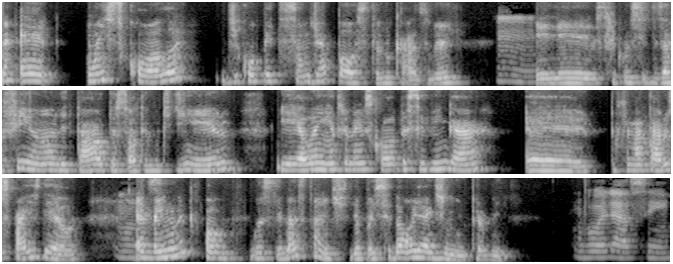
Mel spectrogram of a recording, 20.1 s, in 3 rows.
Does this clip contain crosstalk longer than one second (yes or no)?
no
